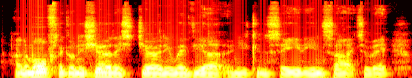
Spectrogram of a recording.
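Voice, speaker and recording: In a dark, mellow tone at a medium pitch, a man speaks at a fairly quick pace. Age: 60s. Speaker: music fan vlogger. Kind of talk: casual vlog monologue. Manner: hesitant, many fillers.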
